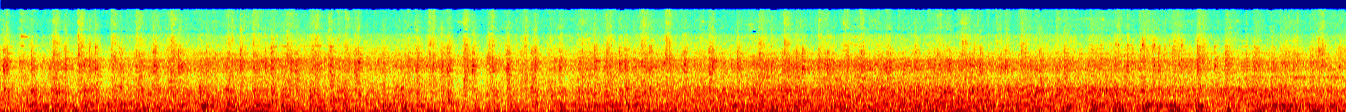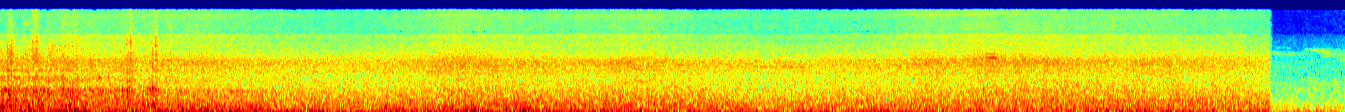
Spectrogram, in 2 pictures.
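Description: Passenger train coaches rolling past close by, the wheels clattering over the rail joints in a fast run of clicks. The clatter fades over the second half as the last coach draws away, and the sound cuts off abruptly near the end.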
